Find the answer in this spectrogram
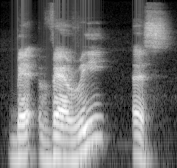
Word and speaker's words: various: Jadi o u s hampir selalu dibaca s. Jadi various a-nya dibaca e lalu vary us. Ingat pengucapan v harus bagus. If students various communication styles if student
